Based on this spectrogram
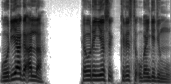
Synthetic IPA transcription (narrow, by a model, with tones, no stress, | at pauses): ɡoː˨dɪ˦jaː˦ɡa˨ʔa˦lːa˨ | ta˦wʊ˦ɽɪ˦ɲjeː˦su˨kʲɪ˦ɾɪ˦s̬tu˨ʔʊ˨bɐ˦ŋɡʲɪ˦d͡ʒɪ˨mːṵ˨ʔ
